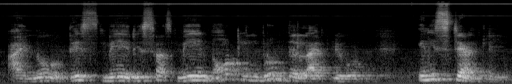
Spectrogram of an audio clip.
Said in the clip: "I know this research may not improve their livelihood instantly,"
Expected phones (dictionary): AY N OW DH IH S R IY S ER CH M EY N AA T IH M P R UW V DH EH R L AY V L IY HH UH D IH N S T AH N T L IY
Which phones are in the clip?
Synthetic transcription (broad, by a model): AY N OW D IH S R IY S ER S M EY N AA T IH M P R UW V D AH L AY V L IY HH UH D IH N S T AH N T L IY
